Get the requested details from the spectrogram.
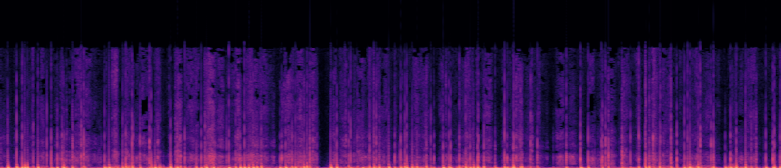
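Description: A small pink m.memo spiral notebook with a cardboard cover, its solid paper stack held in the hands, is tapped quickly with long acrylic nails. The result is a dense, continuous flurry of dull, crackly taps with a heavy low-end thud and little high brightness, running steadily throughout.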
